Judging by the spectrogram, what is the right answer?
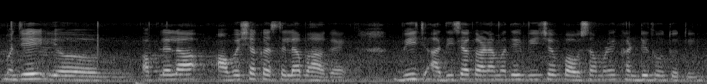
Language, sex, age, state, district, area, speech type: Marathi, female, 30-45, Maharashtra, Nagpur, urban, spontaneous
